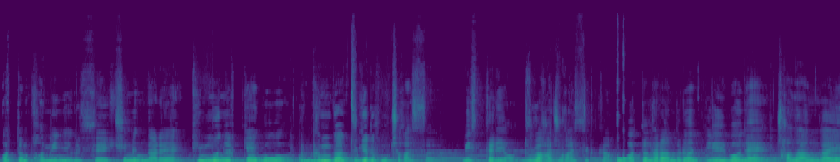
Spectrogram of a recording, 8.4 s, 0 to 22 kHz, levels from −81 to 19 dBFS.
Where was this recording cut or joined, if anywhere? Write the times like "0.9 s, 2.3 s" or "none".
3.0 s, 4.4 s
